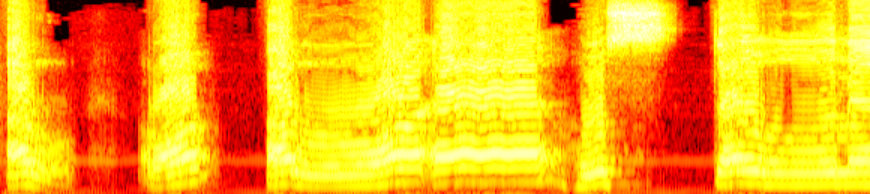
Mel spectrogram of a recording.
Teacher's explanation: यहाँ पे आपने इदगाम करना है, हमज़ा को रा मुशद्दद के साथ मिलाएंगे, नून छोड़ देंगे और बगैर गुन्ना के यहाँ पे इज़हार होएगा। और रा को ज़बर है, रा को मोटा करके पढ़ेंगे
